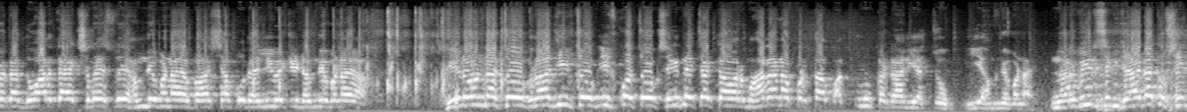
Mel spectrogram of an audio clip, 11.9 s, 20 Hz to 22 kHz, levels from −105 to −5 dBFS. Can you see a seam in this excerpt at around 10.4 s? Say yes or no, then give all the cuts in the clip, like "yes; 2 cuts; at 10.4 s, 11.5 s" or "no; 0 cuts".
yes; 1 cut; at 10.4 s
